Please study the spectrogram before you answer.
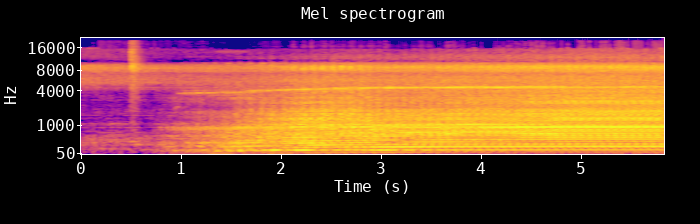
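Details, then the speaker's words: Bosch CPN5 common rail diesel injection pump on a test bench at 800 rpm, with spring-mounted drive and torsional damper: spins up, then gives a loud, rapid, regular hammering from the fast plunger rise; normal for this pump. "you know with this rapid rise you know of the pump up and down you know it's no wonder there's loud I don't want you to hear how loud this thing truly is this is 800"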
